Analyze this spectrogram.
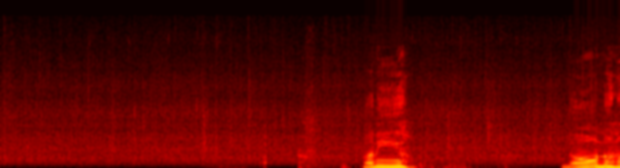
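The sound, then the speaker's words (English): Steady rain patters on a hard surface in a constant soft hiss, while a person's voice speaks out twice, briefly and fairly loudly, over the downpour. “When did it start raining?”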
